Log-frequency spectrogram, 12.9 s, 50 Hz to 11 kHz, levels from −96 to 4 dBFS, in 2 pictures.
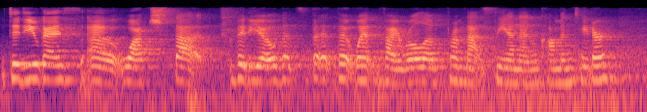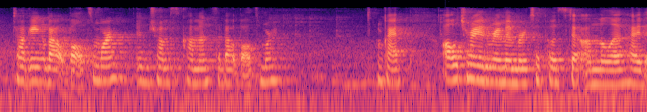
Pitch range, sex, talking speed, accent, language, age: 195-235 Hz, female, 165 wpm, American, English, 20-39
